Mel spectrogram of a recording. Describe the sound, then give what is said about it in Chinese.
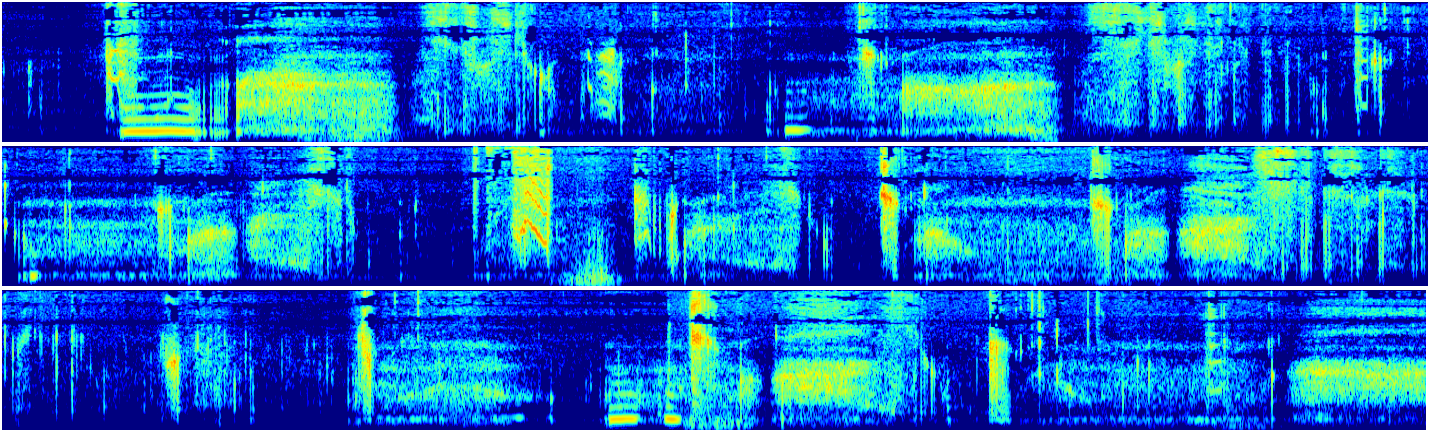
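Close, wet mouth sounds of ear licking in ASMR style, with soft smacking and slurping in many short bursts over about twenty seconds, mixed with quiet breathy whispering. “好了，这边耳朵也舔干净了，就是另一只了。”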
